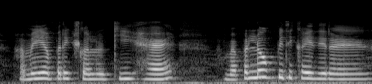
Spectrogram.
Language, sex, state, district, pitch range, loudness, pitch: Kumaoni, male, Uttarakhand, Uttarkashi, 245-275 Hz, -16 LUFS, 260 Hz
